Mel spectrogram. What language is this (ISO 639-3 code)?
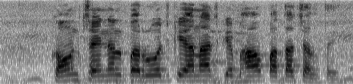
mag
